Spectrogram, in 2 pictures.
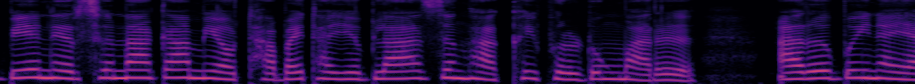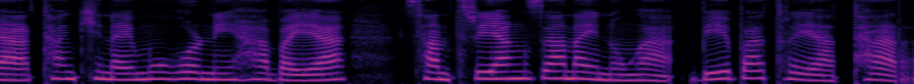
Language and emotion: Bodo, neutral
